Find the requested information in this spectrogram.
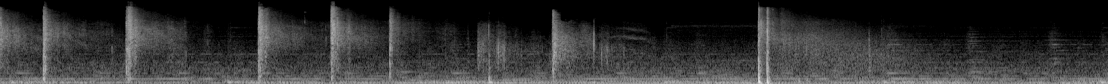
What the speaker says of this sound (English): The sound of gunfire caused the herd of wild boars to become agitated.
